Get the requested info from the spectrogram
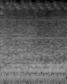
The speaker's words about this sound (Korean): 지금 이제 좀 잘 들리기 시작하는데 예, 예, 어때요? 헬기가 좀 멈춰가지고. 헬기가 멈췄다고요?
